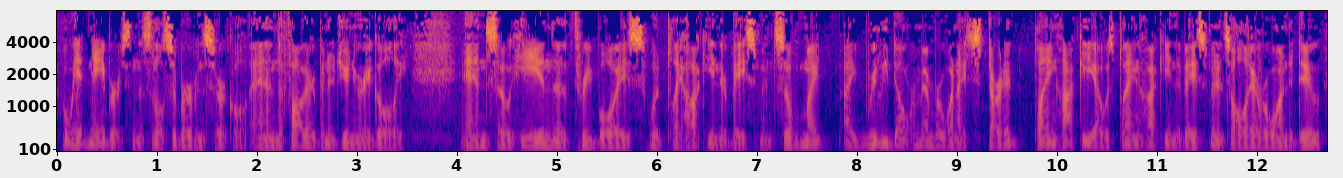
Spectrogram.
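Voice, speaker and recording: Very deep-voiced Canadian man, wry. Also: a little fast, fairly bright tone, dry recording. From Ontario, Canada. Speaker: panel guest, writer and math teacher. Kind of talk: casual storytelling on a panel. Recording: muffled radio studio sound.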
